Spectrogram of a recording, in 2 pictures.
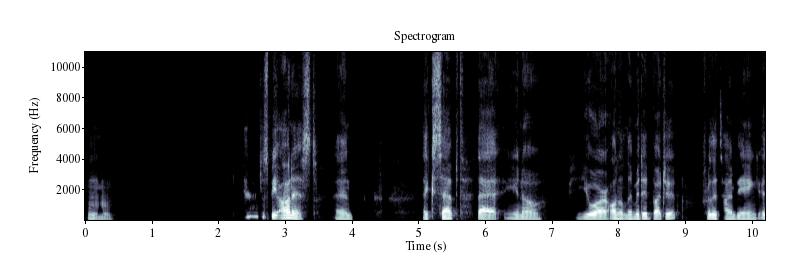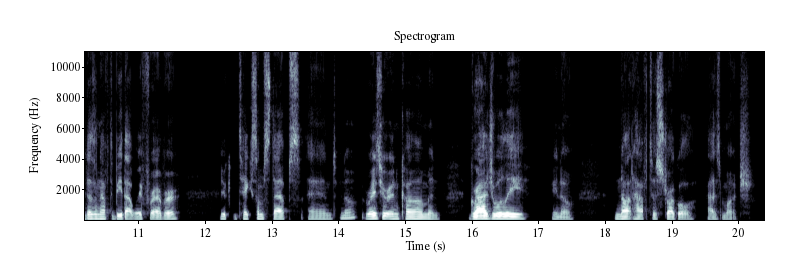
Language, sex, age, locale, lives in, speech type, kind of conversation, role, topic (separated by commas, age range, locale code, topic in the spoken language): English, male, 30-34, en-US, United States, conversation, podcast, host, What are some realistic ways to improve financial stability when money is tight?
